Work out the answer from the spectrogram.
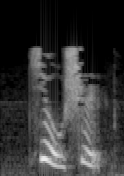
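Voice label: "就是", Mandarin Chinese; hsk; chinese-flashcards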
